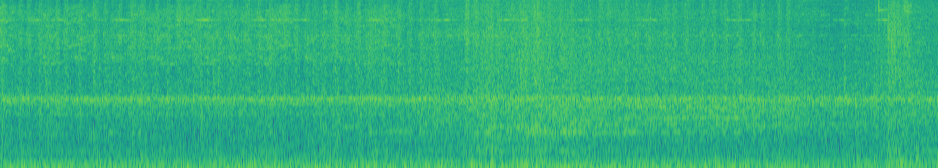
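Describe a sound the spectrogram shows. A rapid-fire gun fires a fast, rattling stream of shots.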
